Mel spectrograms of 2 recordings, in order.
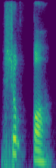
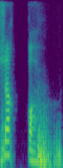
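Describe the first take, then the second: First: The first vowel is a u sound. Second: The first vowel is an a sound. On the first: "mendomahkan shinnya" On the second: "dibacanya dengan fathah shin"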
